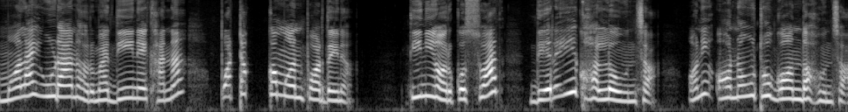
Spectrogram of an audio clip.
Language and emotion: Nepali, disgusted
